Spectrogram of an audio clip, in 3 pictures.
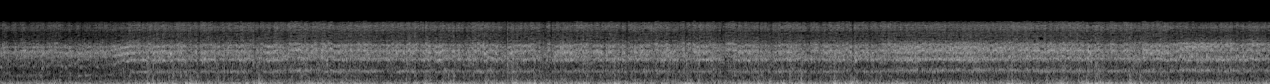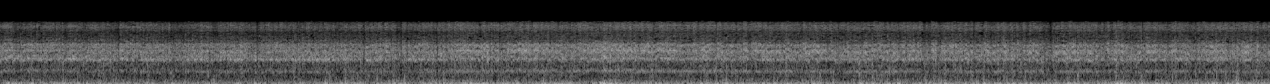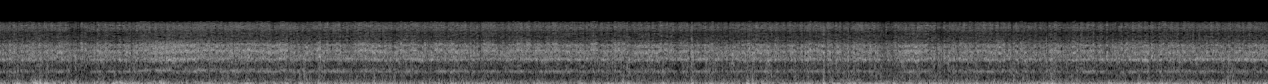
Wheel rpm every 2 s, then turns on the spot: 120, 160, 160, 160, 160, 160, 160, 160, 160, 170, 160, 160, 160, 160, 160, 160, 160, 160, 160.
none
